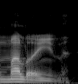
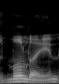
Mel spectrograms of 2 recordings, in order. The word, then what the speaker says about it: mullein: Now, listeners will say uh, mullein or mulline. Some refer to it as mulline, but I pronounce it as mullein, M U L L E I N.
